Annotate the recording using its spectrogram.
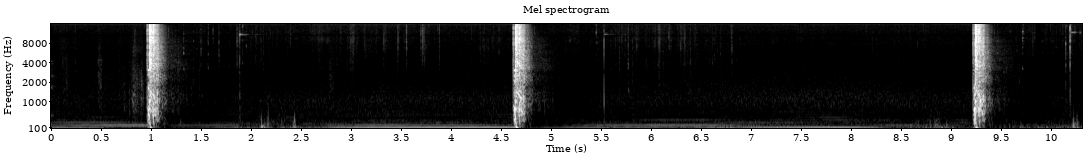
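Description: Three single shots from a semi-automatic handgun: one about a second in, one near the middle and one near the end. A steady low hum runs between the shots.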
